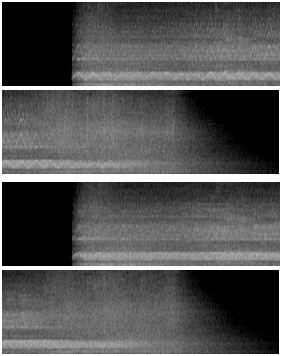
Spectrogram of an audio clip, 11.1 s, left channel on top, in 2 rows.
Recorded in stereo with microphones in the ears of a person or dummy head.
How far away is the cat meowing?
No cat meowing in this recording.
